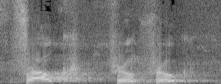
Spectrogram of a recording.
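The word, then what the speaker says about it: Frauke: Yeah, pronounce that so I don't destroy her name. There, this one here. Frouk.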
